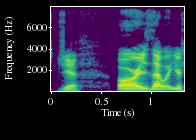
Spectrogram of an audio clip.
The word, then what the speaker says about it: GIF: no no drubril you're you're pronouncing it wrong it's not gif uh it's jif or is that what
